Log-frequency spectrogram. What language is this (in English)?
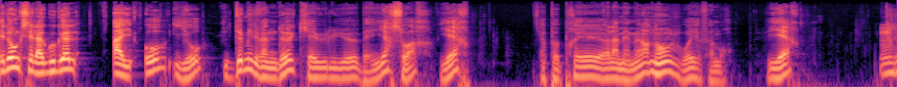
French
